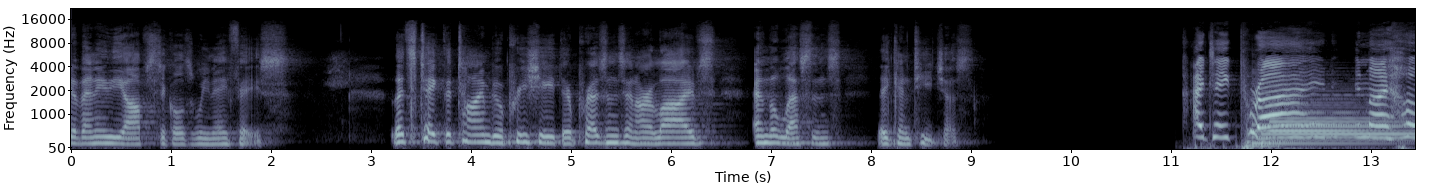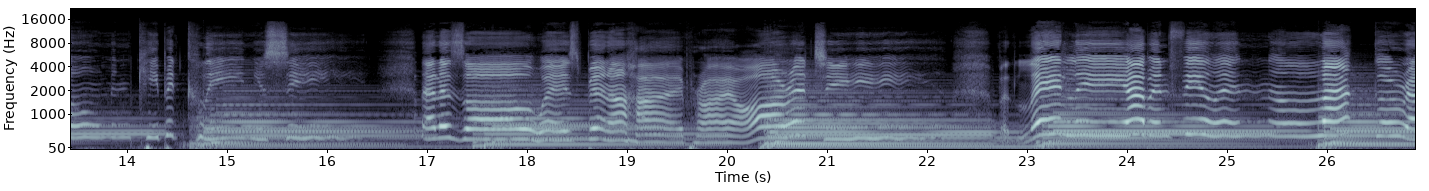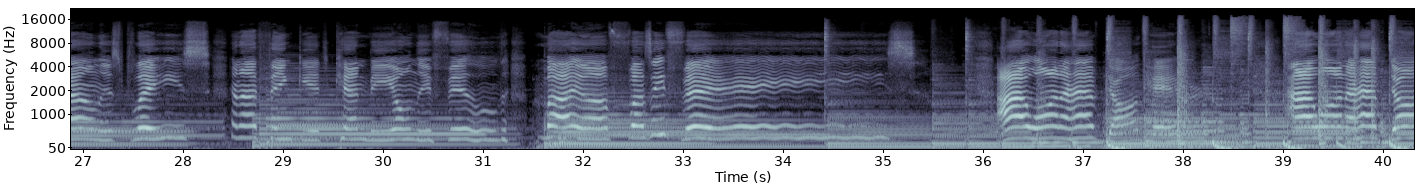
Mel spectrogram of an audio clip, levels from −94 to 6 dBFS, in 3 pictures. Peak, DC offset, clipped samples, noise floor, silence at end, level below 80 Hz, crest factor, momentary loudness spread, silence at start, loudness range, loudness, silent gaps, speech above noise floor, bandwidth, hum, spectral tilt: 0 dBFS; under 0.1%; under 0.1%; -62 dBFS; 0 s; -40 dBFS; 22 dB; 18 LU; 0 s; 14 LU; -22 LUFS; 9.29-11.04 s; 40 dB; 16 kHz; none; -4 dB/octave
